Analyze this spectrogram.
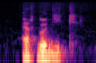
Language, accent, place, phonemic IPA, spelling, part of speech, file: French, France, Lyon, /ɛʁ.ɡɔ.dik/, ergodique, adjective, LL-Q150 (fra)-ergodique.wav
- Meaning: ergodic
